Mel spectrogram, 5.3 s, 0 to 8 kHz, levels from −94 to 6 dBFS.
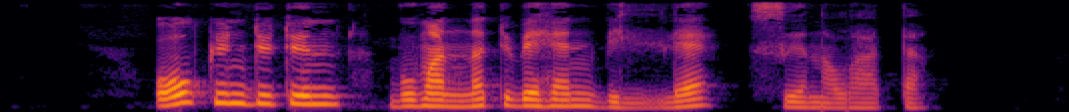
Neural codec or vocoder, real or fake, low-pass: none; real; 7.2 kHz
